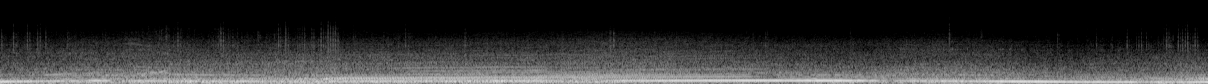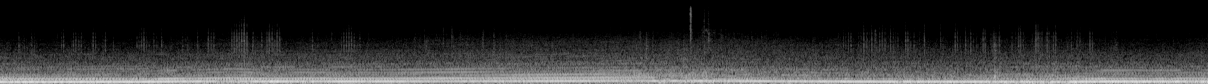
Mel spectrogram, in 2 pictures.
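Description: Opel Vectra's C20XE 2.0-litre 16-valve four-cylinder engine under hard track driving, heard from inside the car. The engine note climbs for the first eight seconds, falls away briefly around nine to eleven seconds in as the driver lifts, then pulls again and holds steady.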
